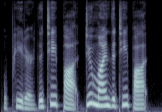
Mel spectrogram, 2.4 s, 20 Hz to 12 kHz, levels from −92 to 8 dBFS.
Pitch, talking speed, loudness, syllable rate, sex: 190 Hz, 150 wpm, -17 LUFS, 5.6 syllables/s, female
